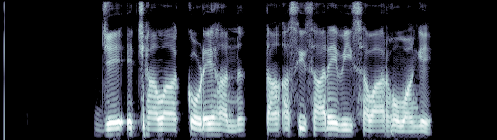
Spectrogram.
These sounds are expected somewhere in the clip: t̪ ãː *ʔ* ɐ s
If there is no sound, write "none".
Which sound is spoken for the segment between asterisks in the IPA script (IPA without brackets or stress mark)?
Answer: ʔ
